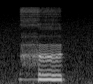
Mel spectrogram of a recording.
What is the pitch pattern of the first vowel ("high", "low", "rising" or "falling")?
high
